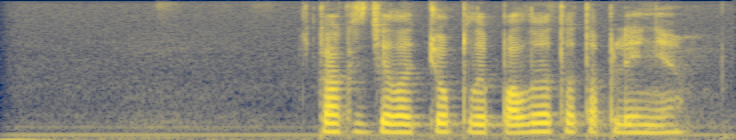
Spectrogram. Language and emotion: Russian, neutral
